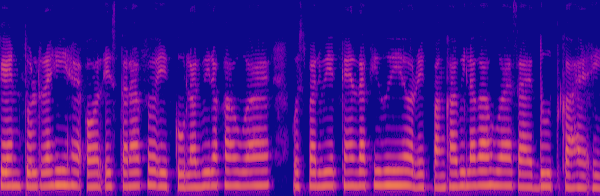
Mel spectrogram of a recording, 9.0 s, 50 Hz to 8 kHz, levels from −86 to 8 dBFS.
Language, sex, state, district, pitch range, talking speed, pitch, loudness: Hindi, female, Chhattisgarh, Rajnandgaon, 200-210 Hz, 220 wpm, 205 Hz, -30 LUFS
